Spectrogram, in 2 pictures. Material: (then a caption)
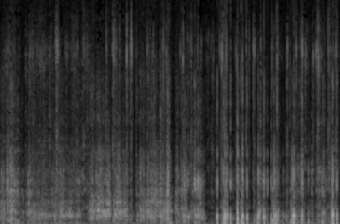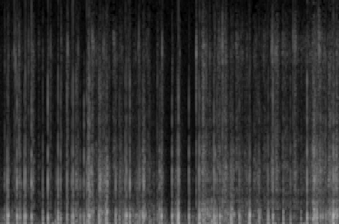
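Plastic. Fingernails tap and scratch the inner surface of an empty carbon fiber pattern phone case, then move to its woven back. The clip is a dense run of quick, dry clicks and scrapes, with the scratching mostly in the mid range and a few sharper taps poking out above it.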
